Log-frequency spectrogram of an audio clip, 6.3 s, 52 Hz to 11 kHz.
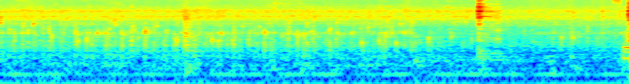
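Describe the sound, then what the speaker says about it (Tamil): Wheat butter biscuits fry in a pan, a steady bubbling sizzle of hot oil running throughout with a few sharper pops and spatters, close and moderately loud with no talking. "2 பக்கமும் அப்படியே திருப்பி திருப்பி போட்டு நல்லா கோல்டன் ப்ரௌன் வர்றது வரைக்கும் இதை நம்ம ஃப்ரை பண்ணி எடுத்துக்கலாம்."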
